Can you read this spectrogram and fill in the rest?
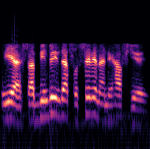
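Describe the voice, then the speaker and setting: A man's voice: medium pitch, quick pace, dry recording. Muffled caller, man from Zambia. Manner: earnest, hesitant with fillers. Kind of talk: radio call-in. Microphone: phone line. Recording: muffled phone line.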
